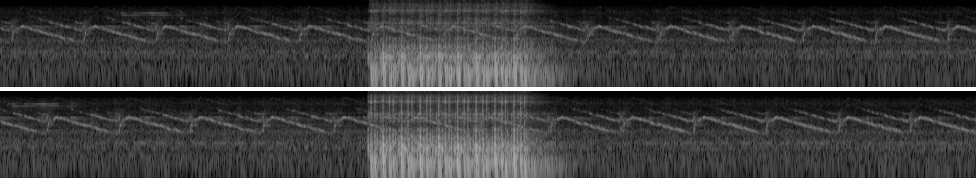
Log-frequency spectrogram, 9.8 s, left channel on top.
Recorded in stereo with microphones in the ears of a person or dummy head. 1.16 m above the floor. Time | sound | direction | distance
3.7 | a drill | 30° right (ahead or behind) | 0.7 m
